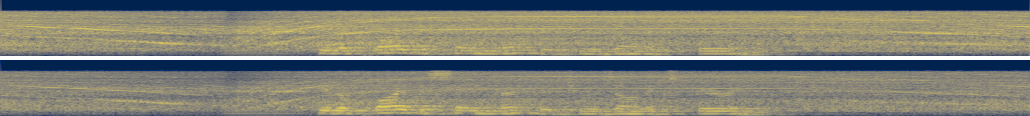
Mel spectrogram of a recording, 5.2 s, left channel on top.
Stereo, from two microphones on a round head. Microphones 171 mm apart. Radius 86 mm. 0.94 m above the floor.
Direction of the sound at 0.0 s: 55° left (ahead or behind).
